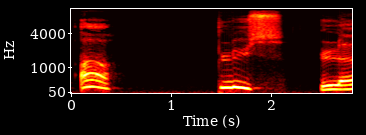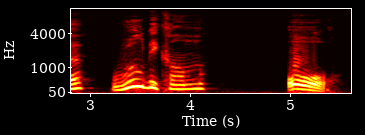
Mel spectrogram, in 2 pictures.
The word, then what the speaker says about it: aux: Okay, so you can see that here you combine a plus les, and you will get this AUX, okay, and then phonetically you produce it or you pronounce it O.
